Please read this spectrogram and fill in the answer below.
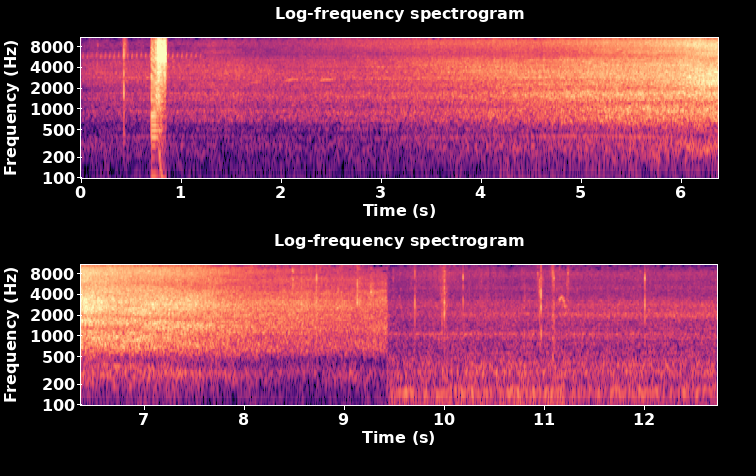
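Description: A sharp thump, then a car passing by on the road, its noise swelling and fading over several seconds. It cuts suddenly to the steady low drone of a car's engine and road noise heard from inside the cabin while driving.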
